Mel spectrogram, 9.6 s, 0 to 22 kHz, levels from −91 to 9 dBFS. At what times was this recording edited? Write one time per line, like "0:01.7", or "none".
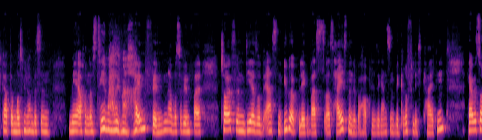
none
